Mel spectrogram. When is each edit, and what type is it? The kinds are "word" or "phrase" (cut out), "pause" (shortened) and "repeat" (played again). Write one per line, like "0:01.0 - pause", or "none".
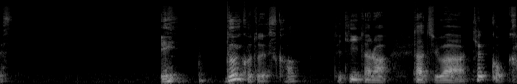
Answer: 0:02.1 - pause
0:04.1 - word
